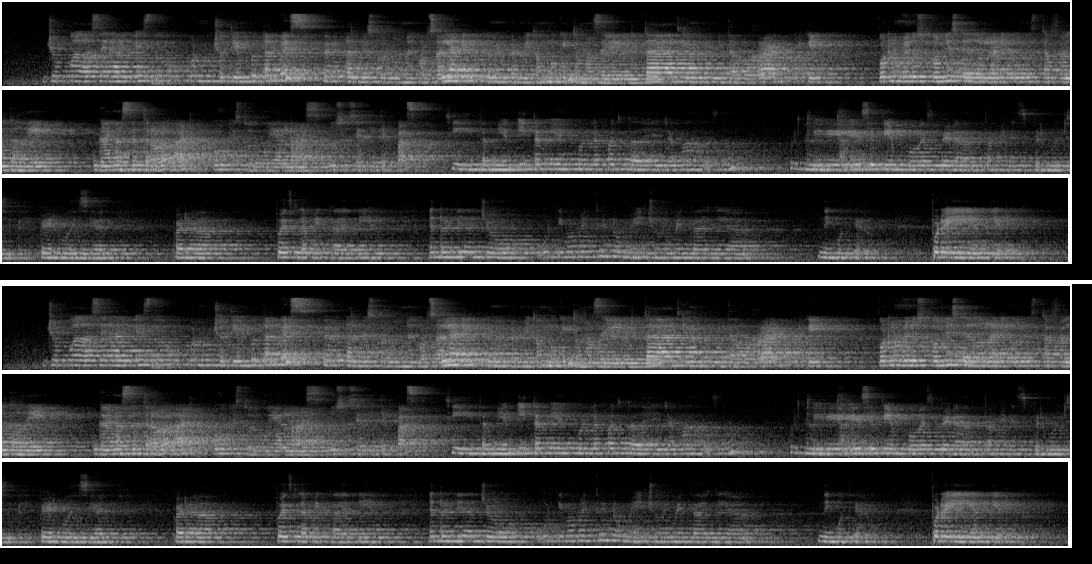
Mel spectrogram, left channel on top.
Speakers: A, on the left (about 80°); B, on the right (about 45°).
A: yo puedo hacer al- esto por mucho tiempo tal vez, pero tal vez con un mejor salario que me permita
B: Sí,
A: un poquito más de libertad, que me permita ahorrar, porque por lo menos con este dólar y con esta falta de ganas de trabajar, como que estoy muy al ras. No sé si a ti te pasa.
B: sí, también. Y también con la falta de llamadas, ¿no? Porque
A: Mm, también.
B: ese tiempo de espera también es perjudici- perjudicial. para pues la meta del día. En realidad yo últimamente no me he hecho mi meta del día ningún día, por ahí antier.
